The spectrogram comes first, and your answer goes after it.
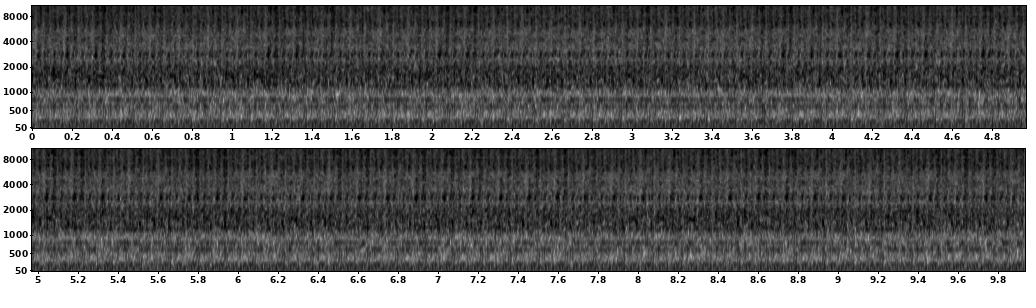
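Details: Lada Kalina engine warm at idle: light, fairly regular tapping about two per second over a busy engine note; runs unevenly when cold, with tapping; source not pinned down.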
